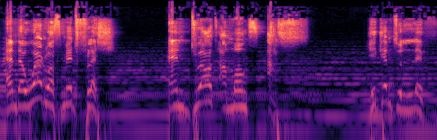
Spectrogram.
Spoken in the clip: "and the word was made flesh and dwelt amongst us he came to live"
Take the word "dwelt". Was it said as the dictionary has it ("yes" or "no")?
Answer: yes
